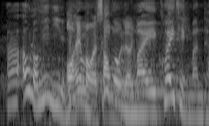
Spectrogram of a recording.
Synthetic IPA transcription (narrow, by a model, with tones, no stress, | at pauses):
aː˧ʔɐ˥wlɔː˨˩k̚hi˥njiː˧jy˨˩˨he˥mɔː˨ŋɐ˨slːt̪o˨wm̩˨˩hɐ˨jkʰwɐ˥jt͡sʰɪ˨˩ŋmɐ˨˩nt̪ʰɐ˨˩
